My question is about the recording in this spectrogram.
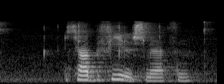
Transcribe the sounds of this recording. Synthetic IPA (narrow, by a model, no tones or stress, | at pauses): ʔɪçhaːbəfiːləʃmɛɐt͡sn̩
